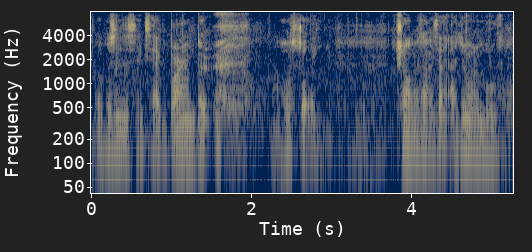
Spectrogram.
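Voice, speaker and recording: A man with an American accent speaks in a fairly low, dark, mellow voice that is somewhat breathy. His intonation is monotone and flat. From New York City, Queens. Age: 50s. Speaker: vlogger. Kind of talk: casual monologue vlog. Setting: outdoors, walking by a busy street at night. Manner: rambling, filler-heavy.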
